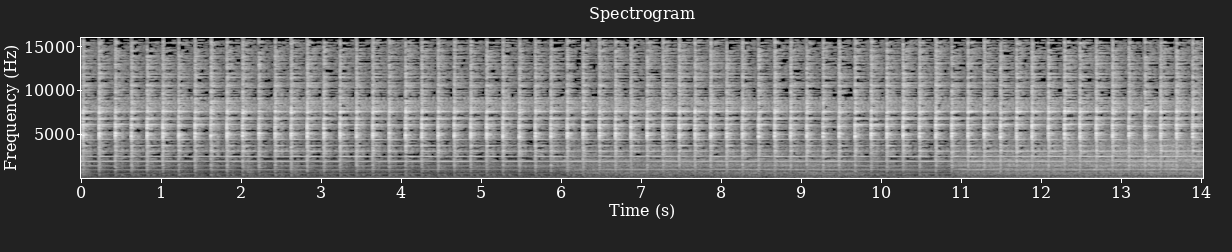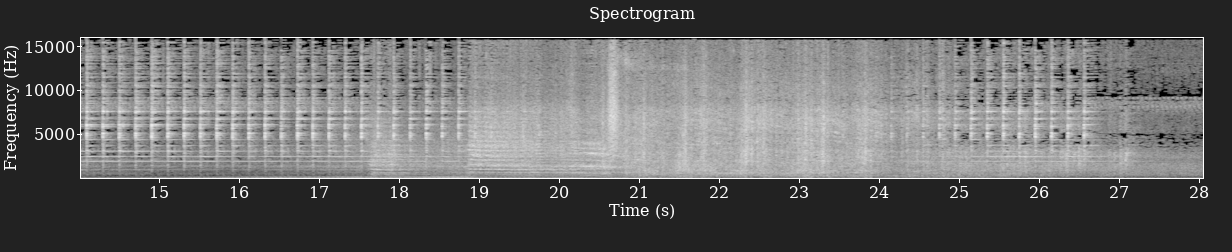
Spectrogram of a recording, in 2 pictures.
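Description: VIA Rail passenger train led by an EMD F40PH-2 diesel locomotive, running at speed. A low hum with a fast regular pulsing builds as it approaches, the locomotive horn sounds briefly about two-thirds of the way in, and then comes the loud rumble of the locomotive and cars passing, which drops off near the end.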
